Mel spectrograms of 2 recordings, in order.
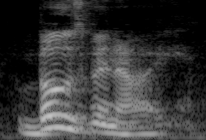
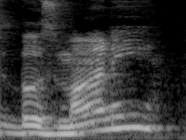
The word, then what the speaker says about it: Boesemani: fish Boseman ey anyway that's how people like Gary Lang say it but I think most English speaking people who see the name in print tend to pronounce it as Bosman actually I think most Italian speaking people probably would also say Bosman now if you don't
